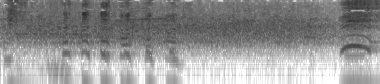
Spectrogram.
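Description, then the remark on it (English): A burst of crowd applause and cheering, with whoops and voices over a steady wash of clapping that fades, then a short bright tonal flourish at the end. “This deserves the... Cheer.”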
